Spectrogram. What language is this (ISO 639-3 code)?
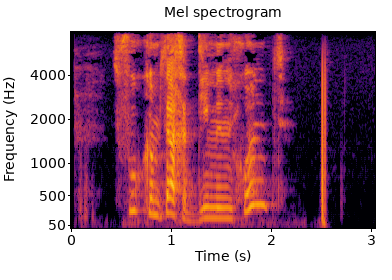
kab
